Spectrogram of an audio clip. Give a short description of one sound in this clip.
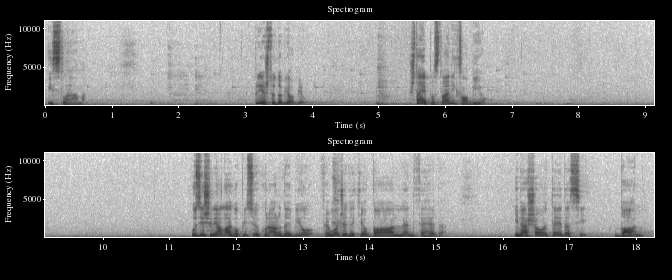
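A middle-aged man speaks calmly into a close microphone, with pauses.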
